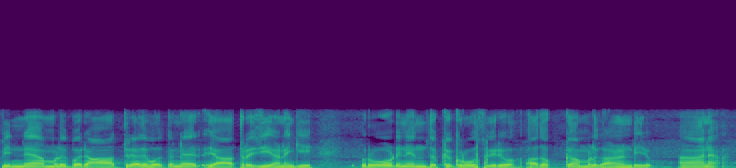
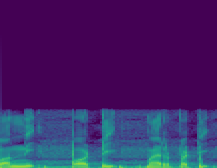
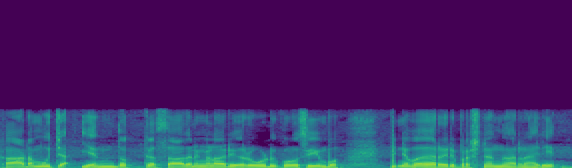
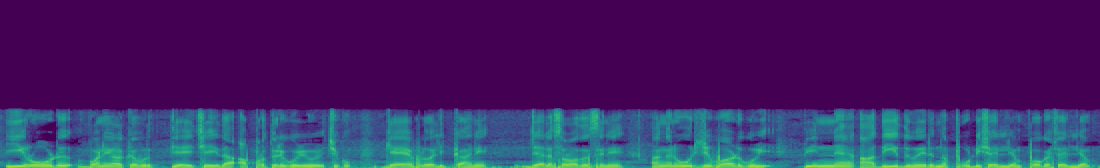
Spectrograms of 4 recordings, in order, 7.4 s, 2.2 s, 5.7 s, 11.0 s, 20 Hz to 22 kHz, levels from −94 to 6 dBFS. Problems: none marked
